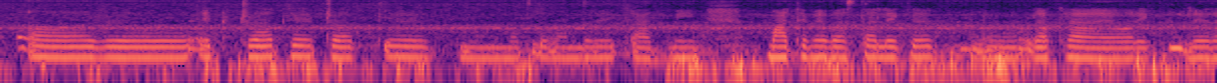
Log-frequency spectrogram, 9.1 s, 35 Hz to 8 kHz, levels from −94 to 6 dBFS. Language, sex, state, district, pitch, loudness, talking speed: Hindi, female, Uttar Pradesh, Hamirpur, 175 Hz, -28 LUFS, 140 wpm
